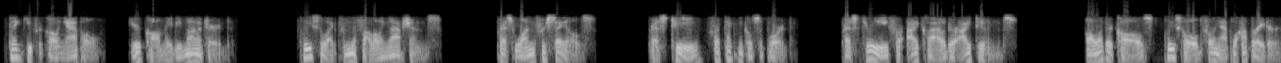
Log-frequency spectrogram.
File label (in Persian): نمونه متن ivr برای ساعات کاری; شرکت اپل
